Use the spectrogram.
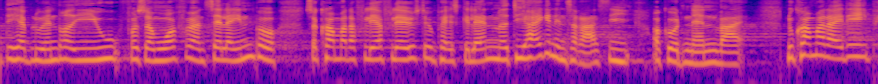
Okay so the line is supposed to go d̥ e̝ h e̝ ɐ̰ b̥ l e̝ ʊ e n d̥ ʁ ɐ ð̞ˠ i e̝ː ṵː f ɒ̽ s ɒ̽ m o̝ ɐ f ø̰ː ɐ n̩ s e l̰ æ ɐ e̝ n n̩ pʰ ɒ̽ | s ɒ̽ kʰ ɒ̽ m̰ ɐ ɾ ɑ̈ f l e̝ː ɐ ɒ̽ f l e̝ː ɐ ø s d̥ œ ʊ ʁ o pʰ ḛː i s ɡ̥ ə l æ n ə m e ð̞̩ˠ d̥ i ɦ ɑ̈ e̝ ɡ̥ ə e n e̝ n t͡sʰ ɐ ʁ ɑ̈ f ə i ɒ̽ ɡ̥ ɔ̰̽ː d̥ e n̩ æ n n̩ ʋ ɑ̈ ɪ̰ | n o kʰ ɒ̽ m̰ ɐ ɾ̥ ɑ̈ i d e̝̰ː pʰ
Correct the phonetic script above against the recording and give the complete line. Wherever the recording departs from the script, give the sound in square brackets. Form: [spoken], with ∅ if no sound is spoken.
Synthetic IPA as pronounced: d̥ e̝ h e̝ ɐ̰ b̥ l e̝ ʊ e n d̥ ʁ ɐ ð̞ˠ i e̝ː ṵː f ɒ̽ s ɒ̽ m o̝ ɐ f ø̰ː ɐ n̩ s e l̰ æ ɐ e̝ n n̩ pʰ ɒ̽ | s ɒ̽ kʰ ɒ̽ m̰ ɐ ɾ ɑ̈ f l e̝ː ɐ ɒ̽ f l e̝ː ɐ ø s d̥ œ ʊ ʁ o pʰ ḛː i s ɡ̥ ə l æ n ə m e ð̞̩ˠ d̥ i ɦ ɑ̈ e̝ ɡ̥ ə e n e̝ n t͡sʰ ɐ ʁ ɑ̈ [s] ə i ɒ̽ ɡ̥ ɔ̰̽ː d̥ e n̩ æ n n̩ ʋ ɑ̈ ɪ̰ | n [u] kʰ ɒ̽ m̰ ɐ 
